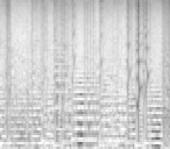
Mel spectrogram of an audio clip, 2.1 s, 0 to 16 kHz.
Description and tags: circuitbent Casio CTK-550 loop4
bent, circuit, loop, sample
